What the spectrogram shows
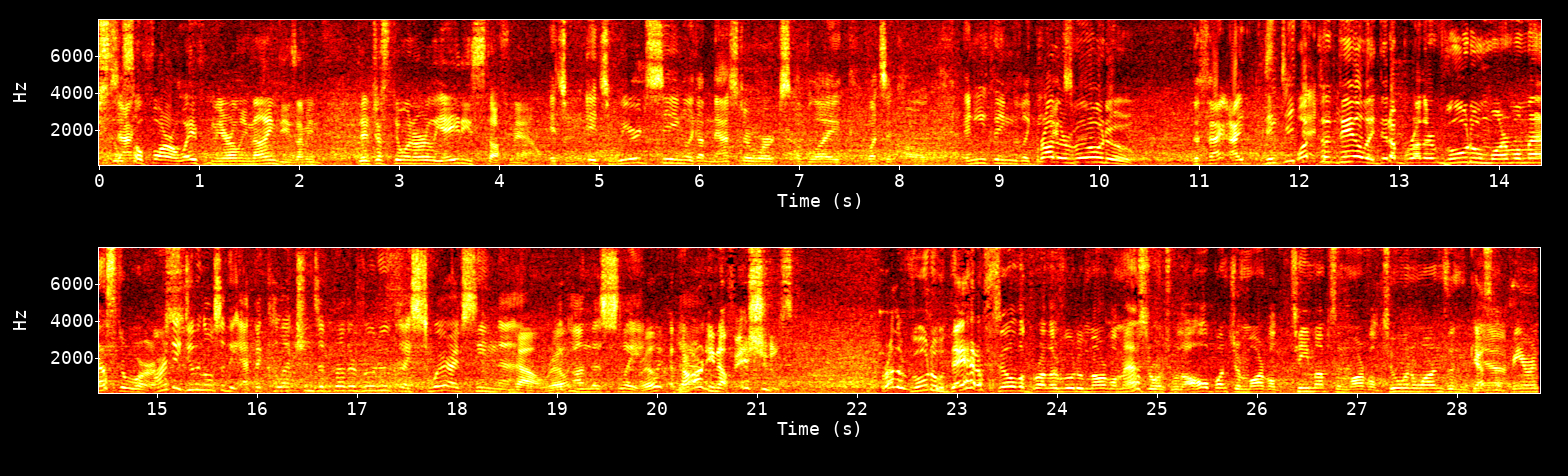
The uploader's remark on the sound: we present some of the audio we recorded at New York Comic Con 2021!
